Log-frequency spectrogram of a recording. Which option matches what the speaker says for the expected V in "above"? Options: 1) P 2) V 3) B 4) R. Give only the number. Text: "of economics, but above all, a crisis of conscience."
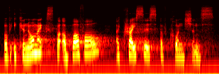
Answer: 2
